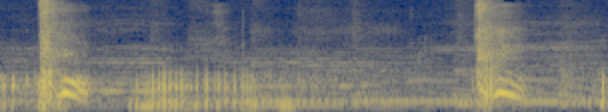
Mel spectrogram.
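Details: Sneezing, described as a triple sneeze: two sharp explosive sneezes about two seconds apart, with faint talk and music in the background.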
